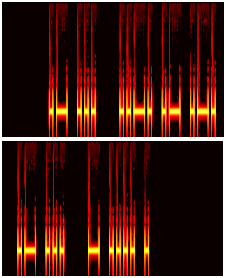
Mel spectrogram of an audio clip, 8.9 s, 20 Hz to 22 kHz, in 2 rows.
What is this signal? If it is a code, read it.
Morse code, heard as a keyed tone, about 17 wpm, 700 Hz. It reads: AS FAR AS THE
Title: Sets of 4 Words 17wpm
